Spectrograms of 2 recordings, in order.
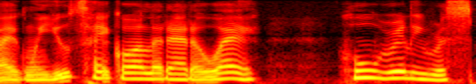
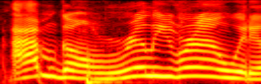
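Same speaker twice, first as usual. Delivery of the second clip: ordinary delivery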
